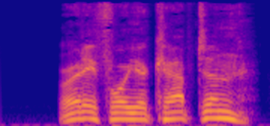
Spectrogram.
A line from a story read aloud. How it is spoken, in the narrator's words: the lawman shouted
